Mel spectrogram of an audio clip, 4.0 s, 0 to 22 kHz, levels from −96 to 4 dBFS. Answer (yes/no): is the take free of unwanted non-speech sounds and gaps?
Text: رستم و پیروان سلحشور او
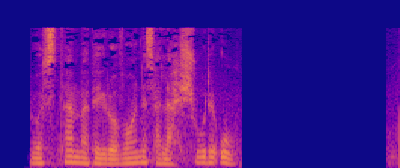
yes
